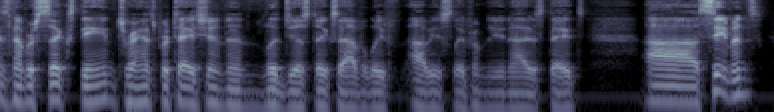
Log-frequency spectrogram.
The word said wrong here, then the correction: Siemens: I think that's how you pronounce that right. I better make sure I pronounce that right. Because I see their buildings all over when traveling, and I always, you know, think to myself, I wonder how you pronounce that exactly. – Siemens. – That's what I thought. That's what I said.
